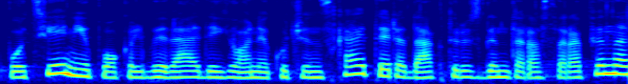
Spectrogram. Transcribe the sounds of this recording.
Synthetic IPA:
poːt̪sʲiɛnʲiːpoːkɐlʲbʲeːʋʲæːd̪ʲeːjoːnʲɛkʊt͡ʃʲɪnskɐɪt̪ʲɛɾʲɛd̪ɑːkt̪ɔɾʲʊsɡʲɪnt̪ɐɾɐsɾɐfʲɪnɐ

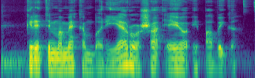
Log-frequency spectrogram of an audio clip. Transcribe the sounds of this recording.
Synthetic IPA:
ɡ̥ɾʲiɛt̪ʲɪmɐmʲɛkɐmbɐɾʲɪjɛɾuɔʃɑ̰ʔeːjoːʔiːpɑːbɐɪɡɑː

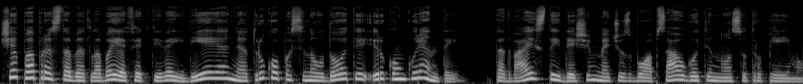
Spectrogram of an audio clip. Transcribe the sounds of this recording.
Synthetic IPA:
ʃʲɛpɑːpɾɐst̪ɐbʲɛt̪lˠɐbɐɪɛfʲɛkt̪ʲiːʋʲɛid̪ʲeːjɛnʲɛt̪ɾʊkoːpɐsʲɪnɒʊd̪oːt̪ʲɪʔɪɾkoŋkʊɾʲɛnt̪ɐɪ | t̪ɐt̪ʋɐɪst̪ɐɪd̪ʲɛʃʲɪmʲt̪ʲmʲɛt͡ʃʲʊsbʊʋoːɐpsɐˑʊɡoːt̪ʲɪnuɔsʊt̪ɾʊpʲeːjɪmʊ

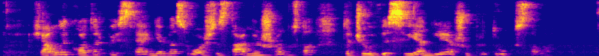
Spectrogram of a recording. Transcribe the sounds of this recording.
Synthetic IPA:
ʃʲæˑmlˠɐɪkoːt̪ɐɾʲpʲɪɪsʲt̪ʲɛˑŋʲɡʲɛmʲeːsɾuɔʃʲt̪ʲɪst̪ɑːmʲɪʃɐŋˑkst̪oːt̪ɐt͡ʃʲɛʊʋʲɪsʋʲiɛnlʲeːʃuːpʲɾʲɪt̪ɾuːkst̪ɐʋɐ

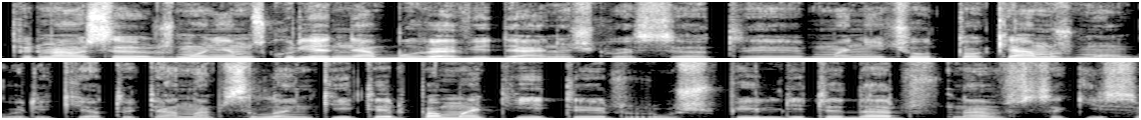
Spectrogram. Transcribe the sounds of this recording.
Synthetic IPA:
pʲɪɾʲmʲɛʊsʲɛʒmoːnʲeːmskʊɾʲiɛnʲɛbʊʋʲɛʋʲiːd̪ʲæːnʲɪʃʲkʲuɔsʲɛt̪ɐɪmɐnʲiːt͡ʃʲɛʊt̪oːkʲɛmʒmoːɡʊɪɾʲɛɪkʲiɛt̪ut̪ʲɛnɐpʲsʲɪlˠɐŋʲkʲiːt̪ʲɪɪrpɐmɐt̪ʲiːt̪ʲɪɪrʊ̰ʃʲpʲiːlʲd̪ʲiːt̪ʲɪd̪ɐrnɐsɐkʲiːsʲɪm

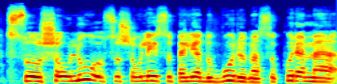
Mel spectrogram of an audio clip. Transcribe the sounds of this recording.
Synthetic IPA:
ssʊʃɐʊlʲuːsʊʃɐʊlʲɛɪssʊpʲɛlʲiɛd̪uːbuːɾʲʊmʲɛssʊkuːɾʲɛmʲɛ

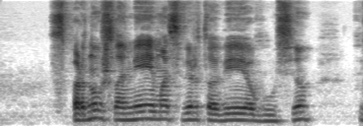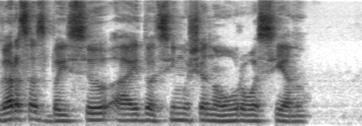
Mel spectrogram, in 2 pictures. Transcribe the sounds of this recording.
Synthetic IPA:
spɐɾnuːʃlˠɐmʲeːjɪmɐsʋʲɪɾt̪oːʋʲeːjoːɡuːsʲʊ | ɡɐɾsɐs̬bɐɪsʲʊɐɪd̪oːɐt̪sʲimʊʃʲeːnuɔʊɾʋoːsʲiɛnuː

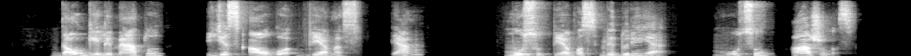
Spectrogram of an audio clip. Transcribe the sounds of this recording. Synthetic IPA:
d̪ɐʊɡʲɛlʲɪmʲæːt̪uː | jɪsɐʊɡoːʋʲiɛnɐs | t̪ʲɛn | muːsuːt̪ʲeːʋoːslʲɪd̪ʊɾʲɪjɛ̰ | muːsuː | ɑːʒʊlˠɐ̰s

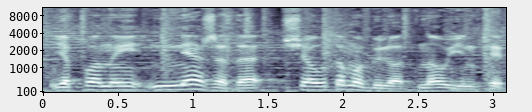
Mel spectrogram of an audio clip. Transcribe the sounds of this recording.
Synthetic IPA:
jɐpɔnɐɪnʲæʒɐd̪ɐ | ʃʲɛɐʊt̪ɔmɔbʲɪlʲuɐt̪nɐʊjɪnʲt̪ʲɪ

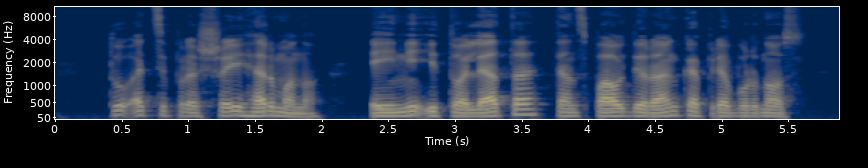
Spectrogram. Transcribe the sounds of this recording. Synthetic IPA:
t̪ʊʔɐt̪ʲsʲɪpɾɐʃɐɪɦʲɛɾmɐno̰ː | ɛɪnʲɪʔiːt̪uɔlʲæt̪ɑːt̪ʲɛnspɐˑʊd̪ʲeɾɐŋkɑpʲɾʲiɛbʊɾnoːs

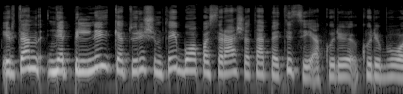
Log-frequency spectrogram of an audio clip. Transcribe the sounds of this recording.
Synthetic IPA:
ɪɾt̪ʲɛnnʲɛpʲɪlʲnʲɪkʲɛt̪ʊɾʲɪʃʲɪmt̪ɐɪbʊʋoːpɐsʲɪɾɑːʃʲeːt̪ɑːpʲɛt̪ʲɪt͡s̪ʲɪjɛːkʊɾʲɪkʊɾʲɪbʊʋoː

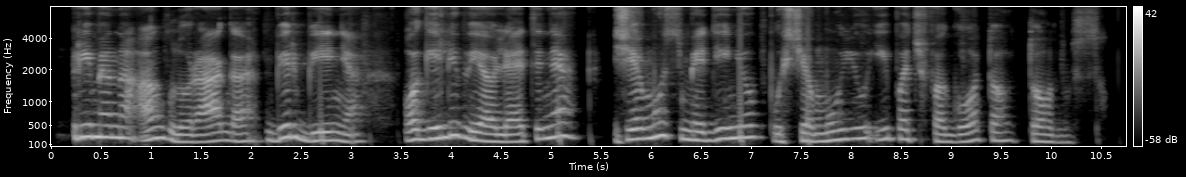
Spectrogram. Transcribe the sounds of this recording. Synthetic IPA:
pʲɾʲɪmʲɛnɐʔɐŋɡlˠʊɾɑːɡɐbʲɪɾʲbʲɪnʲɛ | oːɡʲelʲɪbʲioːlʲæːt̪ʲɪnʲɛ | ʒʲiɛmʊsmʲɛd̪ʲɪnʲuːpʊʃʲɛmuːjuːʔiːpɐt͡ʃfɐɡoːt̪oːt̪oːnʊs

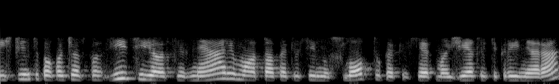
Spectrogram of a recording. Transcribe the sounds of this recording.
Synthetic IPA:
ɪʃpʲɾʲɪnʲt͡sʲɪpoːpɐt͡ʃʲoːspoːzʲit͡s̪ʲɪjoːsɪrnʲæːɾʲɪmoːt̪oːkɐt̪jɪsɐɪnʊslˠoːpt̪ʊkɐt̪jɪsɐɪɐpmɐʒʲeːt̪ʊtʲɪkɾɐɪnʲeːɾɐ

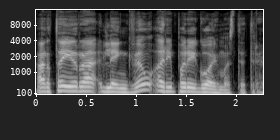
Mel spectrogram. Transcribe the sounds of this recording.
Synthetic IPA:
ɐɾt̪ɐɪiːɾɐlʲɛŋʲɡʲʋʲɛʊʔɐɾiːpɐɾʲɛɪɡoːjɪmɐst̪ʲɛt̪ʲɾʲɪ

